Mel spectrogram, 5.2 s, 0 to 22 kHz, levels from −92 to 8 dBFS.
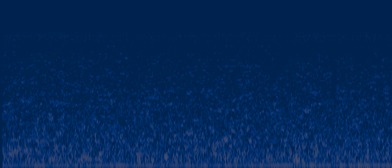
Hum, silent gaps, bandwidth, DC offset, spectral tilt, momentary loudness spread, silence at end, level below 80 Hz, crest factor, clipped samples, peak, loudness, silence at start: none; none; 11.5 kHz; under 0.1%; -2.5 dB/octave; 1 LU; 0 s; -80 dBFS; 14 dB; under 0.1%; -56 dBFS; -69 LUFS; 0.05 s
